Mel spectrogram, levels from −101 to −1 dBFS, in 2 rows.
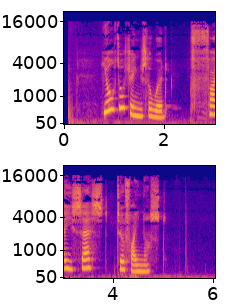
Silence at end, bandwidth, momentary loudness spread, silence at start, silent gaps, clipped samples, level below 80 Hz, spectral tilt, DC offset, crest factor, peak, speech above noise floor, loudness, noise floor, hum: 1 s; 16 kHz; 9 LU; 0.1 s; none; under 0.1%; -52 dBFS; -3 dB/octave; under 0.1%; 18 dB; -4 dBFS; 35 dB; -20 LUFS; -55 dBFS; none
